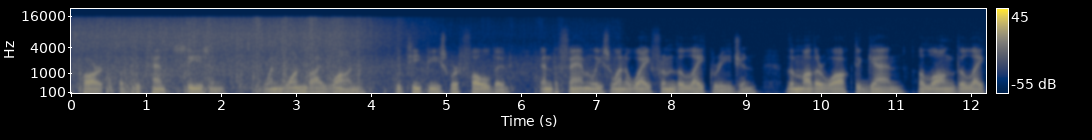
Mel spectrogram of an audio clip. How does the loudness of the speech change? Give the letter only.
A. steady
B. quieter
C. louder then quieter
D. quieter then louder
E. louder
A.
